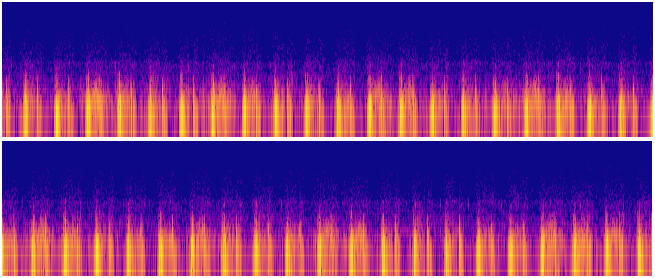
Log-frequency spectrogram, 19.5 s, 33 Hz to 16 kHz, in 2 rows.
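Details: Heart sounds during paper bag breathing: steady, regular, low heartbeats at about 64 a minute, with clear paired heart sounds.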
